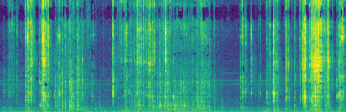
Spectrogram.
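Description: A solid cream-white rectangular bar of soap, held in a hand with long nails, is scraped and cut with a metal knife blade. Quiet, dry, bright scratching and crisp crunching come in uneven bursts, louder near the middle and the end, with almost no low end and very short decay.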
